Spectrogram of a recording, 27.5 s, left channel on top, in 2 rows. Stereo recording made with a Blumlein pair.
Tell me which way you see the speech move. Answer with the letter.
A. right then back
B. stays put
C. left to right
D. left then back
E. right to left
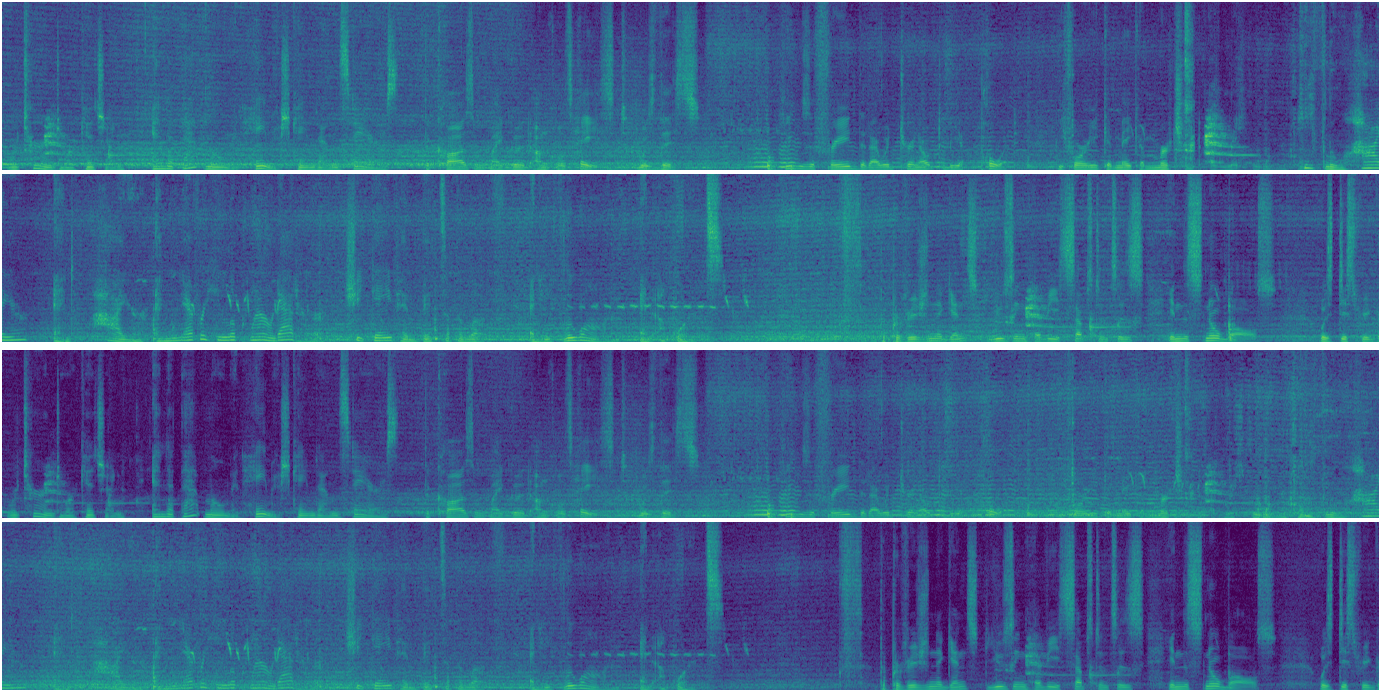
B.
